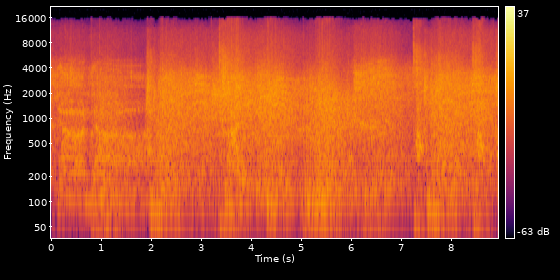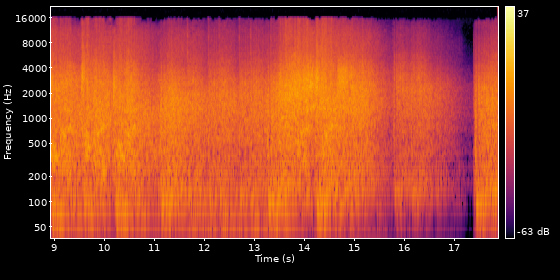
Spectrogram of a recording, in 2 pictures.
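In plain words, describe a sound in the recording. Monster roars and screeches blare from a fighting game.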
